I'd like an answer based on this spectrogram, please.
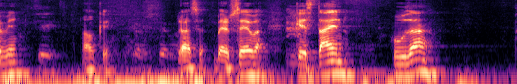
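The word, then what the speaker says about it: Beerseba: fue para salvar su vida y vino a Berseba. ¿Cómo se pronuncia? ¿Lo pronuncié bien? Sí. Okay. Gracias. Berceba, que está en Judá, y dejó ahí a su criado.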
